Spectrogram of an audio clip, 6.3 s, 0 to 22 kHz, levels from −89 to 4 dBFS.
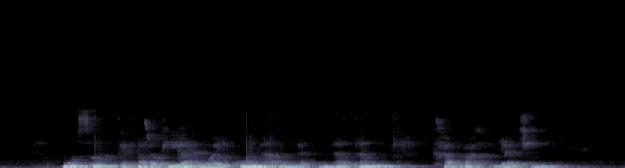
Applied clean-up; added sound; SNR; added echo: none; none; none; reverberation time 0.9 s.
